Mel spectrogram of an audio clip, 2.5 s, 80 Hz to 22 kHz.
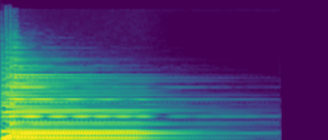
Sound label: Db 6th, Guitar, Open D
